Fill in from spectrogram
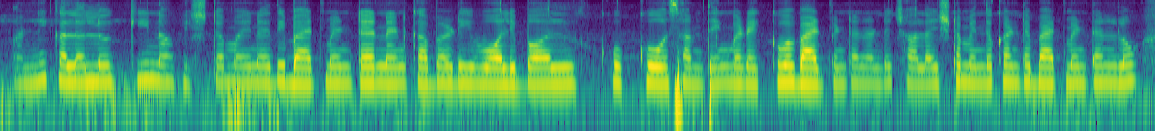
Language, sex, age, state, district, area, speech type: Telugu, female, 18-30, Telangana, Medak, urban, spontaneous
